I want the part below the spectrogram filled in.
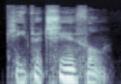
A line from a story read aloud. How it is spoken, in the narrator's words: she murmured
